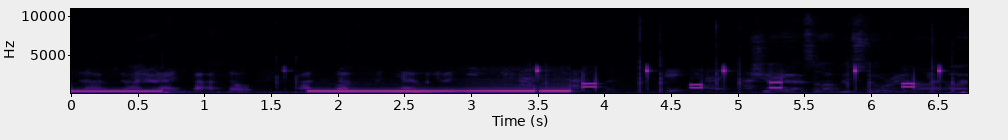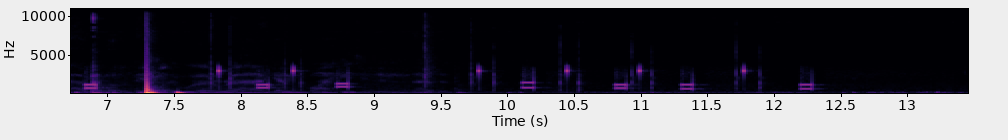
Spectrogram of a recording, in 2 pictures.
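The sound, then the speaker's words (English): A steady phone tone sounds twice, then a long run of short telephone keypad DTMF beeps follows in quick, uneven succession, interrupted once by a sharp loud clunk midway. “Please enter your PIN.”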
